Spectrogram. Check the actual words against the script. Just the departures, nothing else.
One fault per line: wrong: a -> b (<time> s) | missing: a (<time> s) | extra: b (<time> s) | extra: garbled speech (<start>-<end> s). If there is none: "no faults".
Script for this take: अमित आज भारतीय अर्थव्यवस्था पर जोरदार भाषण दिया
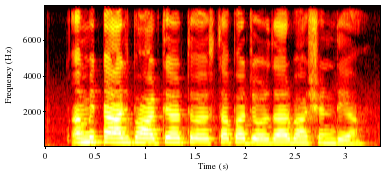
no faults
